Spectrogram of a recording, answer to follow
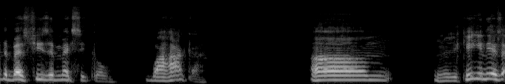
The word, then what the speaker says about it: Oaxaca: deal you know and it's a place called Oaxaca that's how you pronounce it Oaxaca right even though it's spelled differently that's how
